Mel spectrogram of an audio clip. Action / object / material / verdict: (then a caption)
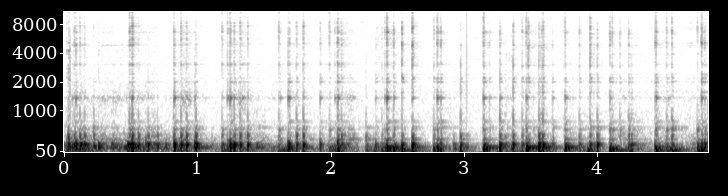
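tap / metal microphone housing / metal / none. Fingertips and long nails tap rapidly on the sides of the hollow, matte black metal body of a Blue Yeti microphone. The taps sound like dull, low, woody knocks that die away almost instantly, with faint bright clicks from the nails.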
